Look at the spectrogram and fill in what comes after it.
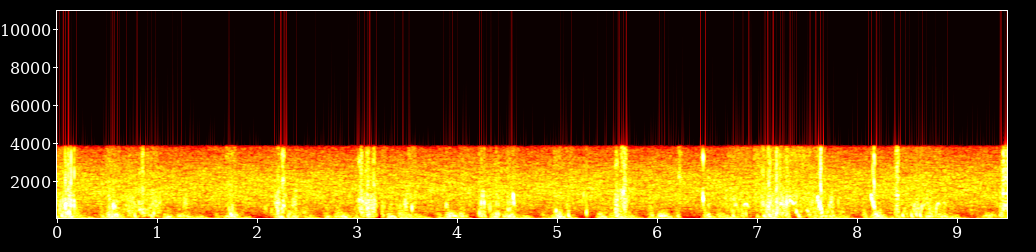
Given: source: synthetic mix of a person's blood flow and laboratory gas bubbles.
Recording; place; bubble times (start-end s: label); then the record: Doppler ultrasound of blood flow; precordium
0.00-0.25 s: bubbles
0.49-1.08 s: bubbles
1.71-1.81 s: bubbles
2.07-2.38 s: bubbles
3.00-3.31 s: bubbles
3.53-3.61 s: bubbles
3.89-3.95 s: bubbles
4.03-4.15 s: bubbles
4.21-4.64 s: bubbles
4.98-5.19 s: bubbles
5.28-5.36 s: bubbles
5.57-5.75 s: bubbles
5.93-6.02 s: bubbles
6.21-6.29 s: bubbles
6.45-6.57 s: bubbles
6.73-7.88 s: bubbles
8.12-8.26 s: bubbles
8.38-8.88 s: bubbles
9.42-9.51 s: bubbles
From the record:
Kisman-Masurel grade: 243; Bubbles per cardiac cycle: several, 3 to 8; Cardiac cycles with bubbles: 100%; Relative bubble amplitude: loud (0.450 to 0.775); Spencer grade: 3 (all of the cardiac periods contain showers or single bubble signals, but not dominating or overriding the cardiac motion signals); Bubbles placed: anywhere in the cardiac cycle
